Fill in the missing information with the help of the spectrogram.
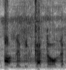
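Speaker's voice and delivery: ordinary talk, nothing marked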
